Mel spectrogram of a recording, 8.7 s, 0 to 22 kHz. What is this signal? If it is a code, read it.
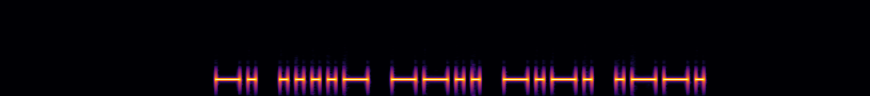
Morse code, heard as a keyed tone, about 15 wpm, 700 Hz. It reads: N4ZCP
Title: USA Call Signs - 5 Characters - Repeated 2x - 15wpm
